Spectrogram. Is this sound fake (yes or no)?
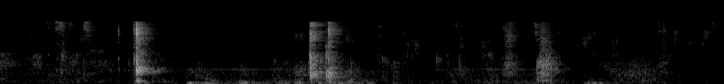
no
